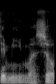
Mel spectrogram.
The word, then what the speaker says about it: クマ: As you can hear, there are two patterns: “kuma o” (high–low–low) and “kuma o” (low–high–low).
